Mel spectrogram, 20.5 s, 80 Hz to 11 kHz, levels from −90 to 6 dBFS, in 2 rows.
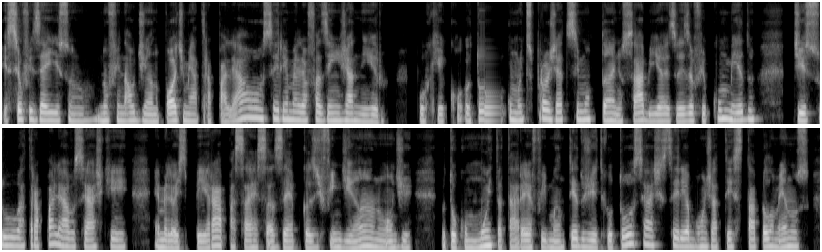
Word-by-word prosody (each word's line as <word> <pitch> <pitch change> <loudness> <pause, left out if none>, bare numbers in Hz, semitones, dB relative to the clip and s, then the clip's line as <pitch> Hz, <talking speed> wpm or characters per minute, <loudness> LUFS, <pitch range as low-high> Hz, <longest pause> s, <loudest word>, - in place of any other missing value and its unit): e - - -5
se - - +4
eu 180 - +6
fizer 170 -3 +3
isso 160 0 0 0.3
no 155 -3 0
final 155 -1 -1
de 155 -1 -3
ano, 140 0 0
pode 155 +3 +4
me 145 - 0
atrapalhar 150 +7 -2
ou 210 -2 +3
seria 190 -2 +1
melhor 165 -2 +2
fazer 160 -1 0
em 155 - +1
janeiro? 150 -3 0 0.4
Porque 145 0 -3
co - - -9
eu - - +2
estou 150 -1 -2
com 175 - +1
muitos 165 +5 -1
projetos 180 -2 +1
simultâneos, 165 -5 +1
sabe, 155 -2 +2
e 145 - +2
às 145 0 -1
vezes 140 +1 +1
eu 155 - +3
fico 150 -1 -5
com 190 - 0
medo 180 -1 +3 0.5
disso 170 +3 +2
atrapalhar. 170 +2 0
Você 155 -1 -1
acha 150 +2 -1
que 150 -1 -3 0.3
é - - -3
melhor 140 -1 +3
esperar 135 +6 0
passar 145 -3 -1
essas 140 0 -1
épocas 135 0 -1
de 140 - -6
fim 145 - -2
de 135 -2 -2
ano, 150 0 +1
onde 135 +1 -2 0.4
eu - - -2
estou 140 -1 +2
com 135 - -5
muita 150 +3 +3
tarefa 140 0 -1
e - - -1
manter 140 +4 0
do 150 - -2
jeito 140 -2 -1
que - - -3
eu 135 - +2
estou, 180 +8 +2
ou 210 - +4
você 210 - -5
acha 190 -1 -1
que - - -9
seria 160 -2 +2
bom 155 0 -2
já 150 -2 -1
testar 155 0 -2
pelo 155 +1 +2
menos 160 +3 -1
155 Hz, 210 wpm, -21 LUFS, 145-170 Hz, 0.5 s, eu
